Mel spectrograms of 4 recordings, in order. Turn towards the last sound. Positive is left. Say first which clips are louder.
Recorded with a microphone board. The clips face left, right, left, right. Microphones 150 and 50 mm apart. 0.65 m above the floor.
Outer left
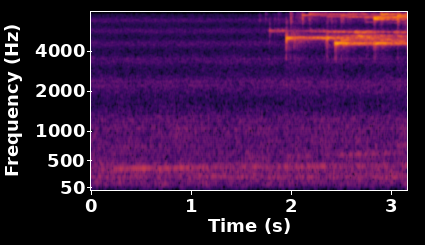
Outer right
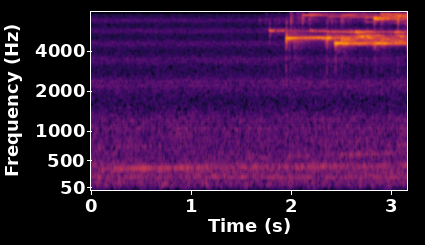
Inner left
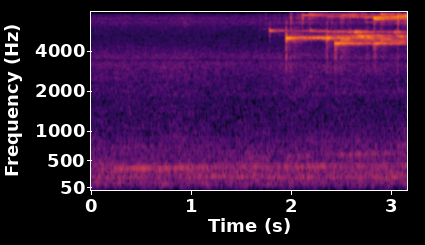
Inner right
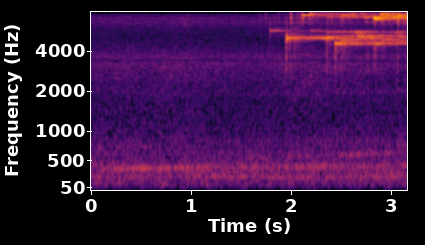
# outer right 1 dB, inner left 2 dB
turn(degrees=-10)  # may be behind; listen again after turning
